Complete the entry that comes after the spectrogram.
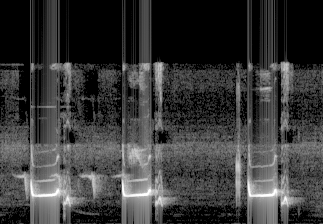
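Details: Ashy tailorbird trapping lure. Three loud, high flat whistles about a second apart each end in a short, lower buzzy drop.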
